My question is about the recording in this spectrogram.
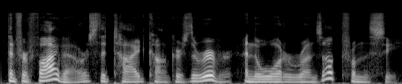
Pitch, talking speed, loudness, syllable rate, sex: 130 Hz, 255 wpm, -20 LUFS, 5.3 syllables/s, male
